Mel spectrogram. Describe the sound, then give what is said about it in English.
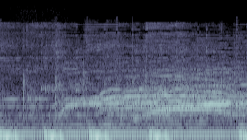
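A crowd at a drag show in Central Illinois cheers wildly as the performer Seduction, in a cape, swings it around her body and kicks it up, with high whoops and screams rising over a dense roar while a heavy bass beat thumps steadily underneath at a regular pulse. “At one point, she swings the cape around her body, kicks it up, and the crowd goes wild.”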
